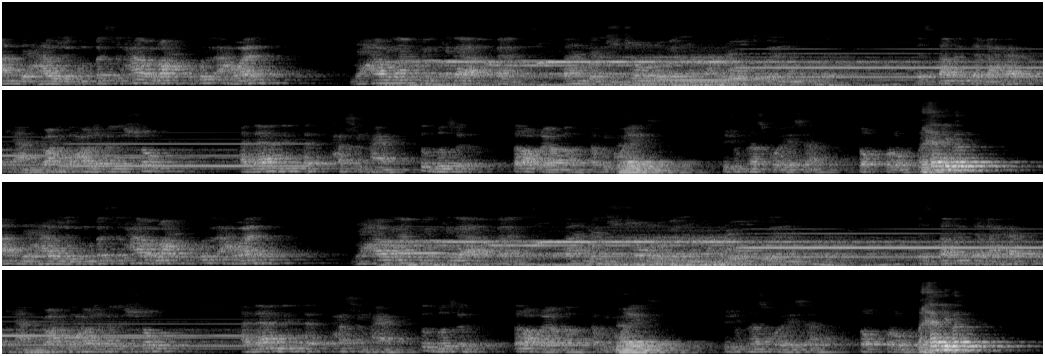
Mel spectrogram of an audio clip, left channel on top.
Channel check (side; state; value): both; normal; correlation 0.33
